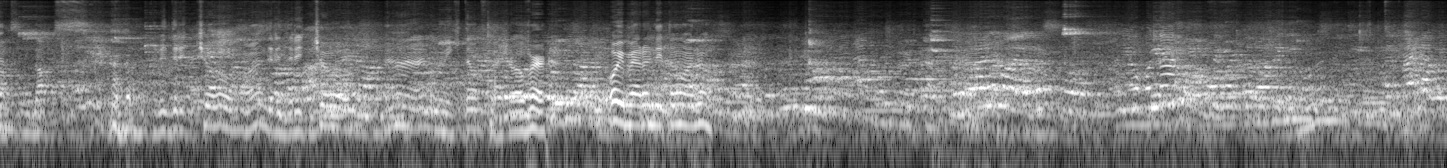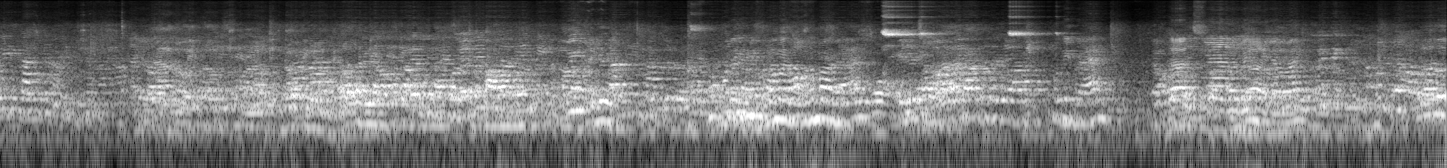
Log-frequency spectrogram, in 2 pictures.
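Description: A crowd of young people chatter loudly all around in an echoing room.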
